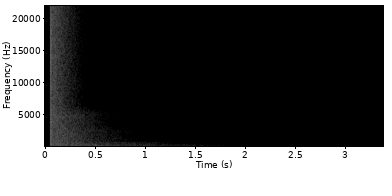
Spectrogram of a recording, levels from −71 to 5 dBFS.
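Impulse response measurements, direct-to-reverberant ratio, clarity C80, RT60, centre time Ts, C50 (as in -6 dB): -13.0 dB, 0.0 dB, 2.7 s, 0.132 s, -2.5 dB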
